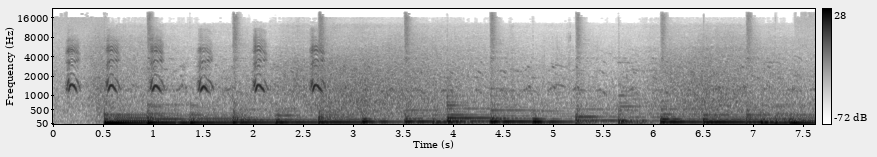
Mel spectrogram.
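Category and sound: bird, crows cawing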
